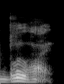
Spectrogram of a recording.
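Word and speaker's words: blåhaj: little circle thing, as blaha, as what we pronounce as blaha. And then when I asked it to speak it on their little push your little microphone or speaker button, it's a blue high.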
